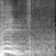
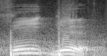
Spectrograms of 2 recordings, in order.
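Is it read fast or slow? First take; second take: fast; slow. First: It is read quickly as one unit. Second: It is read slowly, sound by sound.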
